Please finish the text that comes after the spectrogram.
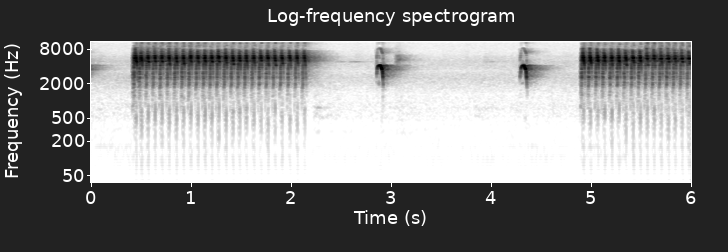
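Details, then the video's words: Cucak cungkok on a training master recording: a long rapid pulsed buzzy trill, two spaced sharp whistled notes, then another dense rattling burst begins. "BURUNG CUNGKOK MASTER SEMPURNA JEDA & RAPAT TEMBAKAN"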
